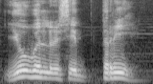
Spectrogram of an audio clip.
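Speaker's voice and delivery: each word drawn out, firm; slow warning. Acted. Father warning the child of the condition, slow and firm. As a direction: spell out the condition slowly.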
